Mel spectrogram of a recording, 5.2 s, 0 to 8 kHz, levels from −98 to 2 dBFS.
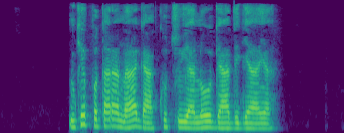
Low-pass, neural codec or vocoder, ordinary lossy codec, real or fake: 7.2 kHz; none; AAC, 32 kbps; real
